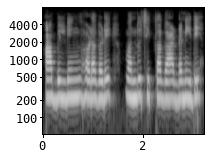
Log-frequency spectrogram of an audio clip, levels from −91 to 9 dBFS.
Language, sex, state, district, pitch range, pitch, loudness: Kannada, female, Karnataka, Bidar, 220-230 Hz, 220 Hz, -19 LUFS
